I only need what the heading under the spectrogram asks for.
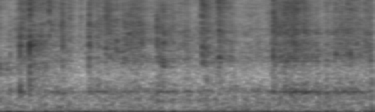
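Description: Continuous crinkling and rustling of paper slips with conversation topics being rummaged and pulled from a handleless cup, a busy scratchy texture lasting about two seconds with no talking.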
